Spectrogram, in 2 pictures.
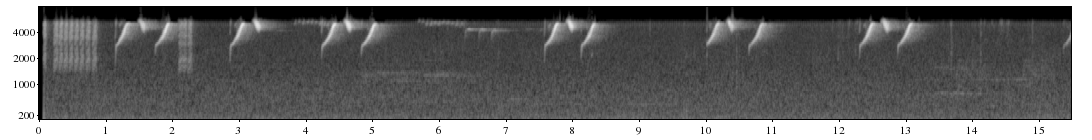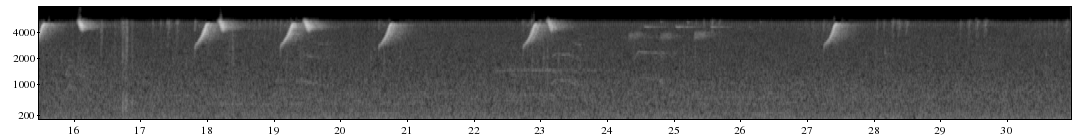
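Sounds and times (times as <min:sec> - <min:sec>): bird chirping: 0:00.1 - 0:08.7, 0:10.0 - 0:11.2, 0:12.1 - 0:13.4, 0:14.0 - 0:16.5, 0:17.1 - 0:19.9, 0:20.6 - 0:21.1, 0:22.7 - 0:26.4, 0:27.2 - 0:30.9.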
